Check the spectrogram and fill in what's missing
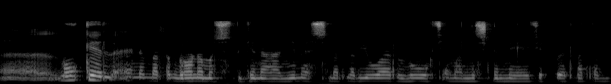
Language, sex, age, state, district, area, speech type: Kashmiri, male, 18-30, Jammu and Kashmir, Kupwara, rural, spontaneous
